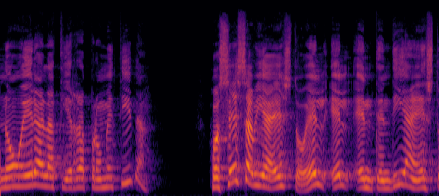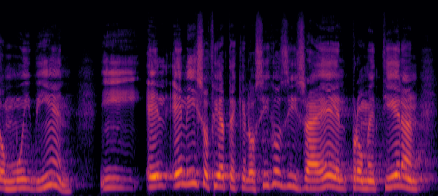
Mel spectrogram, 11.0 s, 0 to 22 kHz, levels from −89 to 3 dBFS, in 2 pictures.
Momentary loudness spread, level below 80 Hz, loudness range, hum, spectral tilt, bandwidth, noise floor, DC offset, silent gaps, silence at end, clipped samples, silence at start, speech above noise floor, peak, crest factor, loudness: 11 LU; -86 dBFS; 5 LU; none; -3.5 dB/octave; 17 kHz; -81 dBFS; under 0.1%; none; 0.1 s; under 0.1%; 0 s; 49 dB; -10 dBFS; 24 dB; -32 LUFS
